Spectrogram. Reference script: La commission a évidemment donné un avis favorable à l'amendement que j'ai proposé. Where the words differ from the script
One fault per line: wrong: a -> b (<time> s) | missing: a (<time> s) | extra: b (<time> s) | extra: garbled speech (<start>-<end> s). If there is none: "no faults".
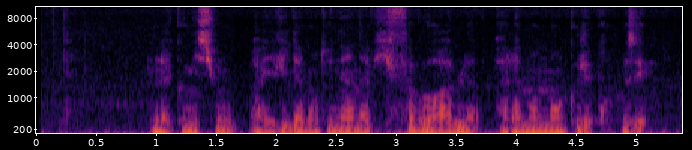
no faults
